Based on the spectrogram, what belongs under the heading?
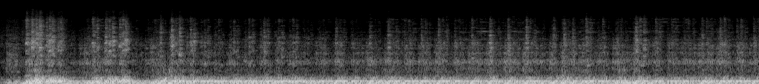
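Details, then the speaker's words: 1986 VW Jetta Mk2 1.6 turbo diesel barn find, previously sent raw oil out the exhaust: uneven, lumpy idle with a few sharp blips; rough running, injection pump timing suspected badly off, possibly a fueling problem. "okay well we [ __ ] up the pump timing something awful when we were messing around so i think we time the pump"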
